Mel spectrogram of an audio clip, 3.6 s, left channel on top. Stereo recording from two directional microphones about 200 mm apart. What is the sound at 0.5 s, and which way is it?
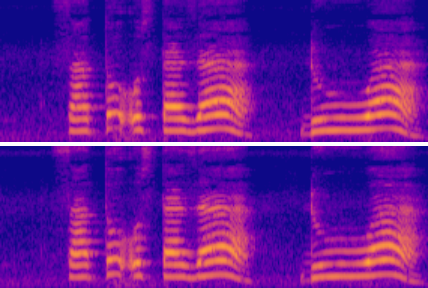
Speech, 30° left (ahead or behind).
